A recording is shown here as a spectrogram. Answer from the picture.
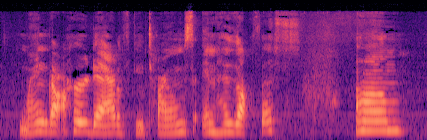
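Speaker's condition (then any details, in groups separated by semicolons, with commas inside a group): Cerebral palsy; wheelchair user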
